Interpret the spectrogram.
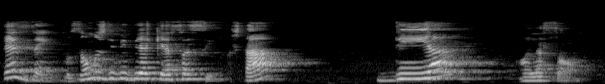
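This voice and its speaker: Brazilian woman teacher, slow and patient, keeps checking in with the class; roomy, muffled recording. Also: on the high side, expressive, bright, forceful tone. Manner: checks in often with short tag questions. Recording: echoey room, dull lo-fi sound.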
